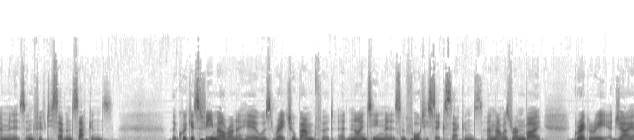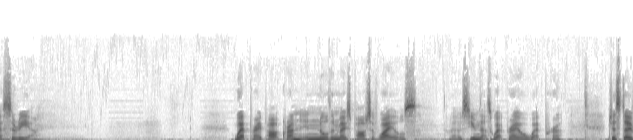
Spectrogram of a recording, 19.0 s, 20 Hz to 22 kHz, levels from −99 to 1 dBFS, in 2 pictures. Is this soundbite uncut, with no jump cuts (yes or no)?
no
